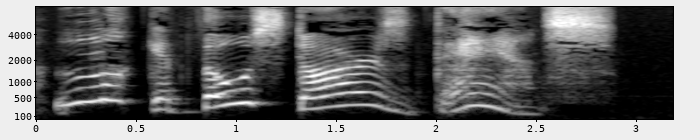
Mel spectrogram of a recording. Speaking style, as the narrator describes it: Bear exclaim

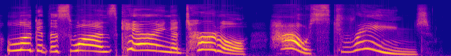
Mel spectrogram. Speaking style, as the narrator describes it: a few people looked up and shouted

